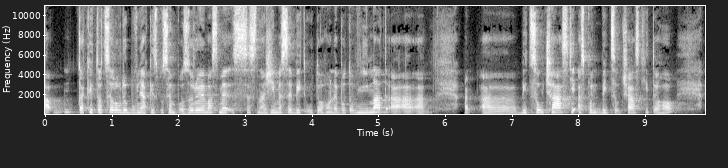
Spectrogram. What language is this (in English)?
Czech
